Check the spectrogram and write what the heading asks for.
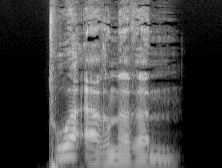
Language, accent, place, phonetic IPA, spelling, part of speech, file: German, Germany, Berlin, [ˈtoːɐ̯ˌʔɛʁməʁəm], torärmerem, adjective, De-torärmerem.ogg
- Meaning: strong dative masculine/neuter singular comparative degree of torarm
